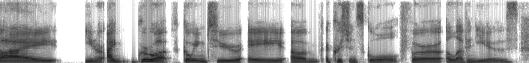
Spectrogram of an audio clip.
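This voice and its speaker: A very slow voice with an Australian accent, in a dry, close sound with no echo and a quiet background. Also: woman. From Australia, Brisbane. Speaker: composer. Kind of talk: podcast interview.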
